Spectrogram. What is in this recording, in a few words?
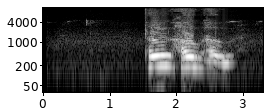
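"puhouhou", Māori; kea life cycle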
